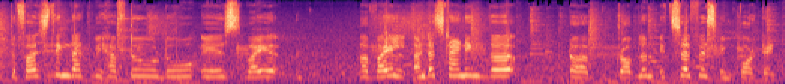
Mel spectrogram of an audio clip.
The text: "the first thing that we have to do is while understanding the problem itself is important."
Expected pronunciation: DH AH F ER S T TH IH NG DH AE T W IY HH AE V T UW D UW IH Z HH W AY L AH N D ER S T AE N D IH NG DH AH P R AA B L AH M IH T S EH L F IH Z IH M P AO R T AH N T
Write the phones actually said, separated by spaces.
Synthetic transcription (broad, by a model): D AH F ER S T T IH NG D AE T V IY HH AE V T UW D UW IH Z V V AY L AH N D ER S T AE N D IH NG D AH P R AA B L AH M IH T S EH L F IH Z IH M P AO R T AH N T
